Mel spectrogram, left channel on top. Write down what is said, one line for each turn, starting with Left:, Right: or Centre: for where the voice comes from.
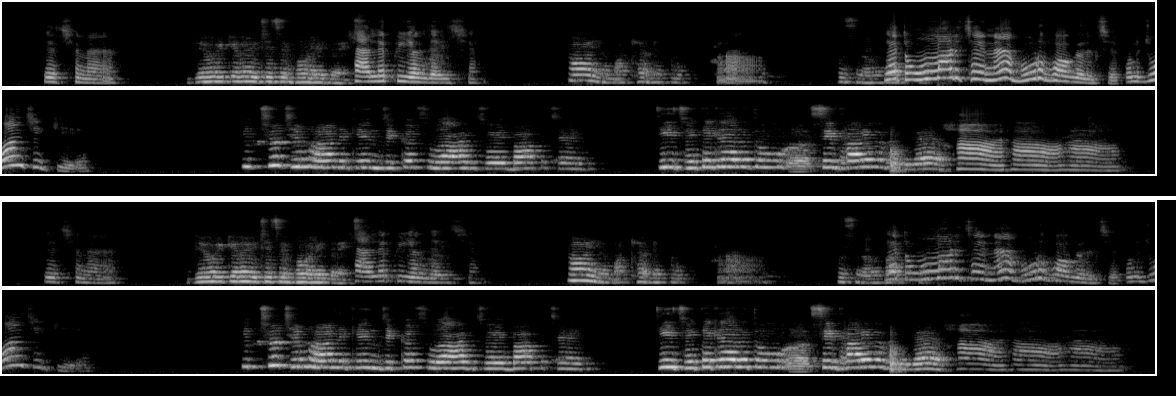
Left: किछ नै
Centre: जे होइके रहै छैय से भए जाइ छै
Left: खायले पियल जाइ छैय
Centre: हँ य माँ खैले
Left: हँ
Centre: रहू बात
Left: से तऽ उमर
Centre: कर
Left: छैय ने बूढ़ भऽ गेल छैय। कोनो जुआन छैय की
Centre: किछु छैय माँ ले कर सुहाग छैय बाप छैय की छैय तेकरा ले त ओ सिरधारे ने भेलै
Left: हँ हँ हँ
